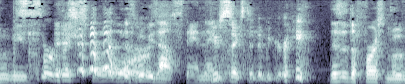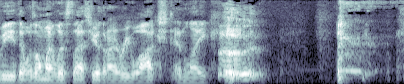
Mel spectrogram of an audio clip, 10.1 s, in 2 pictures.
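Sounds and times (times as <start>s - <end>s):
speech: 0.0s - 8.4s
laughter: 0.5s - 2.1s
loud burp: 7.8s - 8.4s.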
